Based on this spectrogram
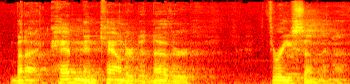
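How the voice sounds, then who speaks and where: At a moderate pace, a man speaks with ordinary pitch variation in a room with audible echo. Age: 70s. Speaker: coastal engineer. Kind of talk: conference talk.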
